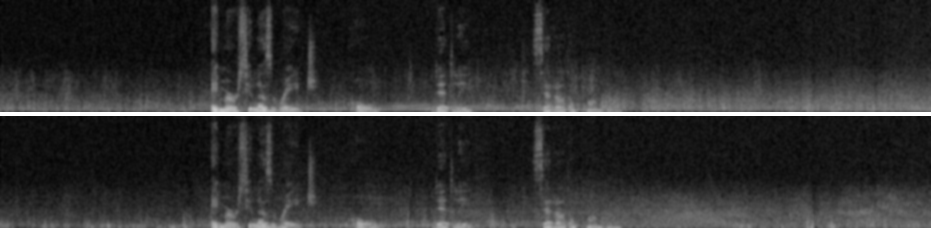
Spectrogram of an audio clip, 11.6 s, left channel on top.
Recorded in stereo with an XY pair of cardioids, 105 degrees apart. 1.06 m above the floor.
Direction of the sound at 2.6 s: 40° left.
